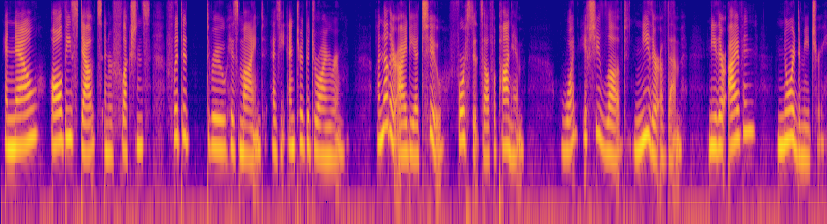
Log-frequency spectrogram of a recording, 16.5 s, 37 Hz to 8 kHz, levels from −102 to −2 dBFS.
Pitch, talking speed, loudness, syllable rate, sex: 240 Hz, 125 wpm, -19 LUFS, 4.1 syllables/s, female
